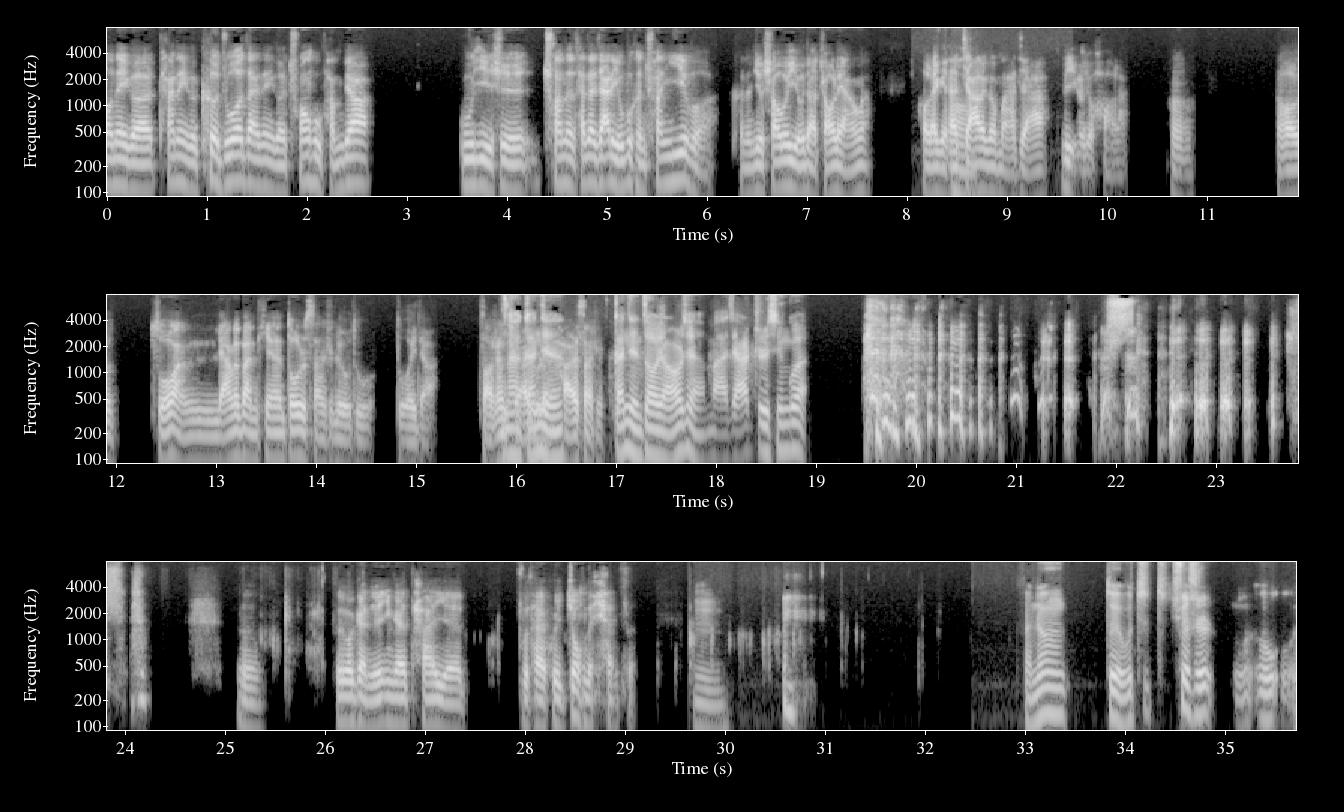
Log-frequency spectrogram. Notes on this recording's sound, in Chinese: 随着疫情防控形式的陡然变化，我们经过了一系列的考虑后，又一次采用了线上录制的方式。三位主播身处近期疫情传播最厉害的北京。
